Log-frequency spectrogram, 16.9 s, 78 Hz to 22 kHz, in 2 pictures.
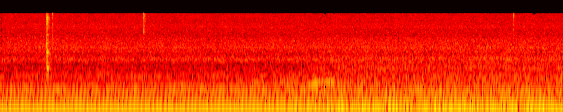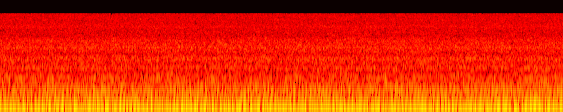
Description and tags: A recording made inside a refrigerator.
Recorded with a Zoom H1 Handy Recorder.
refrigerator, cold, drone, inside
